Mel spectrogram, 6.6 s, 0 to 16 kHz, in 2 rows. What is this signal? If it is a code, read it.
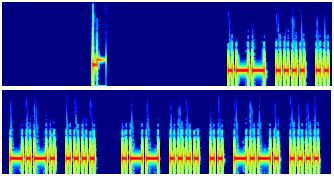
Morse code, heard as a keyed tone, about 30 wpm, 700 Hz. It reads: WHICH WHICH
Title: Top 500 Words Repeated 30wpm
